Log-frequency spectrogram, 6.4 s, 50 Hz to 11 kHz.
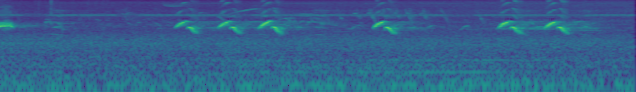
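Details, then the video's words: Northern mockingbird, the Texas state bird, singing outside a bedroom window at 4 am at night; repeated downslurred whistled notes in short bursts of two or three, over steady low background hum. "Mockingbird Singing Outside My Bedroom Window...at 4am!"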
